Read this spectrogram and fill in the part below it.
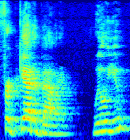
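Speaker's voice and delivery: angry, dismissive voice full of anger. Demonstrating how tone of voice expresses anger, angry tone. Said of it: "will hear the angry tone in your voice".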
